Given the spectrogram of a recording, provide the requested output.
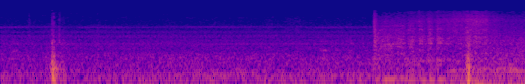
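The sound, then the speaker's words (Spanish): A car engine starts up after a sharp click, turning over into a steady, broad rumble that keeps running, with another brief knock partway through, as Cooper, at the wheel, starts the car with Laura aboard. No one speaks. “Arranca.”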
